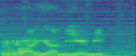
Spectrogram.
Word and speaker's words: Rajaniemi: Rajaniemi.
